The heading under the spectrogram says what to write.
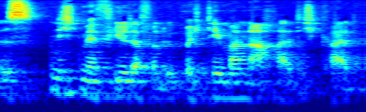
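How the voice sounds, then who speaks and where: The man's voice sits fairly high in pitch. Audible room echo and noticeable background noise surround it. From Hesse, Germany (Bad Homburg). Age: 40s. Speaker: career and personal development coach. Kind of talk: interview. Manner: talkative.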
